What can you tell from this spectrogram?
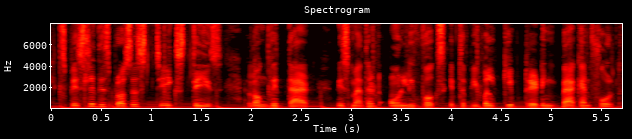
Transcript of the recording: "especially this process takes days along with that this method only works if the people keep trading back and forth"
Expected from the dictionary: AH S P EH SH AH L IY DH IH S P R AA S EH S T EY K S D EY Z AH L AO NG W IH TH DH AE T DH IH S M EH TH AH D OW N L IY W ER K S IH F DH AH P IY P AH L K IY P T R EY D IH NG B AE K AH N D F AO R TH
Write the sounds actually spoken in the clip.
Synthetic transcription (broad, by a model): S P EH SH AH L IY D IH S P R AA S EH S T EY K S D EY Z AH L AO NG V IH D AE T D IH S M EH T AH D OW N L IY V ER K S IH F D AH P IY P AH L K IY P T R EY D IH NG B AE K AH N D F AO R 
